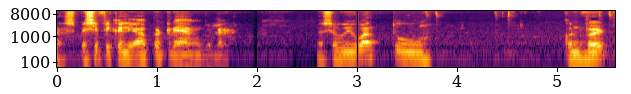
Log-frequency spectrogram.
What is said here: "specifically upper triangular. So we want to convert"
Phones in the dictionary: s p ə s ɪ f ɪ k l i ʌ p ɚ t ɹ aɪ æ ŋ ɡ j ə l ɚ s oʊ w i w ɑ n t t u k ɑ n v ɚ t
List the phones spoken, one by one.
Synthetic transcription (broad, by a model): s p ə s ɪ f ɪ k l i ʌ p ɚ t ɹ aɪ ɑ ŋ ɡ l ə n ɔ s oʊ w i w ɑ n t t u k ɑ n v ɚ t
